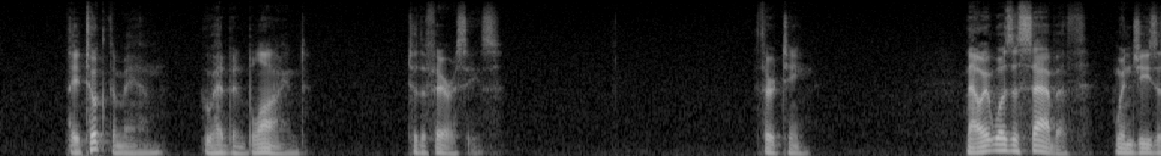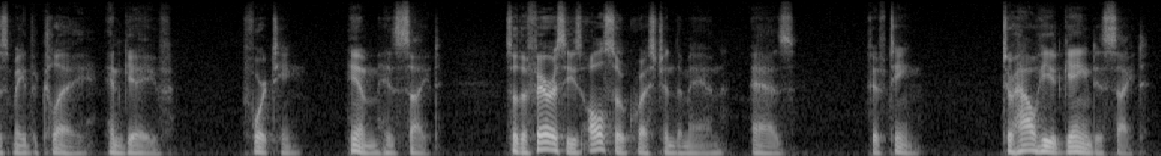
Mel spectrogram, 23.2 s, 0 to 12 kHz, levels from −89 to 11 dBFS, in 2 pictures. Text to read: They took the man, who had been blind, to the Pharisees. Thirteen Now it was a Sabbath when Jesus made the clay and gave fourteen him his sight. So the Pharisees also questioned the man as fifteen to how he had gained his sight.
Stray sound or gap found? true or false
false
